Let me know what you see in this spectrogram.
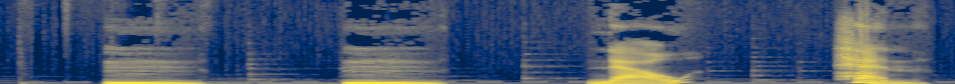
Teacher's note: Pour le son N, le bout de la langue touche les gencives supérieures, l'air sort par le nez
